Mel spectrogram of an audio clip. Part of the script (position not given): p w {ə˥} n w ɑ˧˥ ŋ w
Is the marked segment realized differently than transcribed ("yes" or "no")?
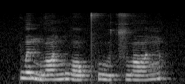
yes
